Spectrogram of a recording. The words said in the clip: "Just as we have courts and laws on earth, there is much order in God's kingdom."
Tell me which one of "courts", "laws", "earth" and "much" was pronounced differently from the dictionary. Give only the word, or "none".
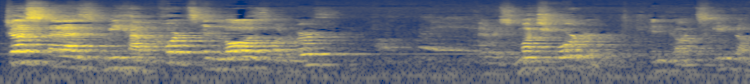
none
